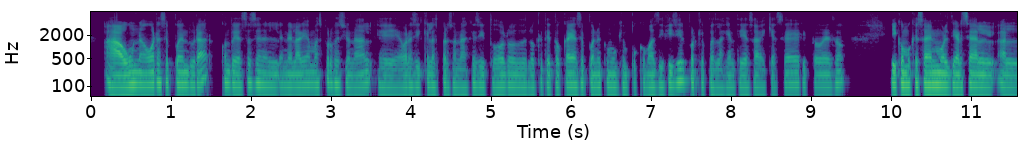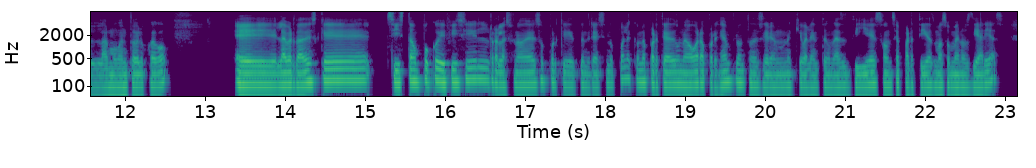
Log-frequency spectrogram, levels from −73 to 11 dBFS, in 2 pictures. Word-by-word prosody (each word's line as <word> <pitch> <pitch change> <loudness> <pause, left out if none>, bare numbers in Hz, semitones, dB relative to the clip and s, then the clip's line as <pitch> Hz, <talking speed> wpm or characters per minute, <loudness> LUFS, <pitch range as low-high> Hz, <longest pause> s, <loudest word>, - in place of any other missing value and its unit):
a 100 -1 +8
1 110 +2 +3
hora, 115 +3 +3
se 125 - -4
pueden 115 -1 0
durar. 110 0 +1
Cuando 115 -1 -2
ya 105 - +2
estás 115 +4 -5
en 115 - 0
el 105 -1 -3
en 105 0 -4
el 105 0 0
área 105 +2 +1
más 110 -1 -4
profesional, 105 -2 -3
eh, 95 -4 -4
ahora 95 +2 -2
sí 100 +1 -4
que, 105 - -6
las 105 -1 -3
personajes, 100 +1 -5
y 100 - -3
todo 100 0 -2
lo 100 -2 -2
lo 95 - -4
que - - -11
te 95 - -2
toca 100 +3 +1
ya 105 - +4
se - - -4
pone 100 0 -2
como 100 -1 -4
que 105 - -12
un 100 - -5
poco - - -10
más 100 0 -1
difícil, 110 +6 -1
porque, 125 -1 -5
pues, 95 0 -5
la 90 - -5
gente 95 0 -5
ya 95 - -2
sabe 95 -2 -4
qué - - -8
hacer 110 +3 -3
y 105 - -7
todo 100 0 -3
eso. 120 +5 -4 0.5
Y 115 - +4
como 110 0 +3
que - - -2
saben 110 0 +5
moldearse 105 -1 +3
al 100 -2 +3
al 95 -3 -1
al 95 - -1
momento 100 +2 -2
del 100 0 +1
juego. 105 +3 -1 0.8
Eh, 110 0 +7
la 110 - +5
verdad 110 +1 +5
es 130 0 0
que 140 +2 +4 0.2
sí 125 - +2
está 125 +2 +1
un 135 -1 +2
poco 140 +1 +1
difícil, 140 +3 +2
relacionado 110 -3 -1
a 110 - +1
eso, 130 +3 -5
porque 120 -4 -5
vendría 105 -1 -4
siendo, 115 +2 -8
ponle 150 +6 -5
que 140 - -8
una 130 0 -1
partida 115 -1 +1
de 115 - +2
1 115 -1 +1
hora, 120 +1 +2
por - - -4
ejemplo, 125 +2 -2
entonces 115 -4 -4
serían 100 -1 -3
un 100 +1 -4
equivalente 100 -1 -4
a - - -3
unas 100 +1 -4
10, 105 +2 -1
11 105 -1 -2
partidas, 105 0 -3
más 105 +1 -3
o - - -3
menos, 100 -1 -2
diarias. 115 +4 -2
110 Hz, 255 wpm, -24 LUFS, 100-115 Hz, 0.8 s, a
